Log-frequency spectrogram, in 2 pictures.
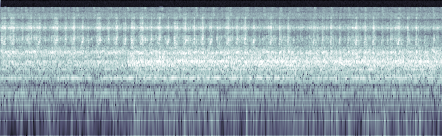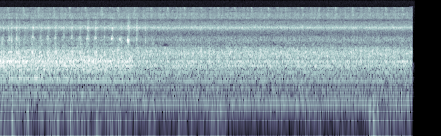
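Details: Toyota Camry four-cylinder at idle: a steady rumble with a rapid, regular shake about four times a second; worn, noisy, shaky harmonic balancer, later replaced.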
